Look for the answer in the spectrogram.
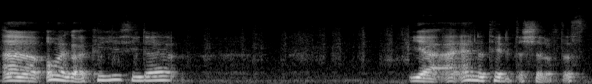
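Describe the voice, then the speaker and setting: A woman's voice: lowish voice, a little slow, lo-fi sound. A woman chatting casually to camera as a book vlogger, with an informal, giggly, effusive manner.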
